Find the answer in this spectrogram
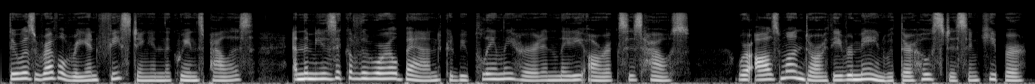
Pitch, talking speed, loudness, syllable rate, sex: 215 Hz, 195 wpm, -16 LUFS, 5.7 syllables/s, female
